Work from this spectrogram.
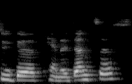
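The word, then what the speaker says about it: Tsuga canadensis: Eastern Hemlock this is an interesting spelling it's pronounced Suga canadensis so the tea is silent and it is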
